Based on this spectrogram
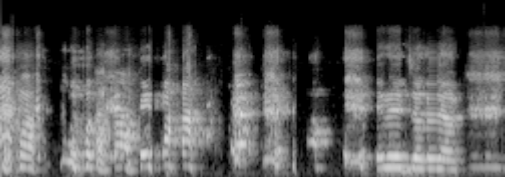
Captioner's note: laughing continues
